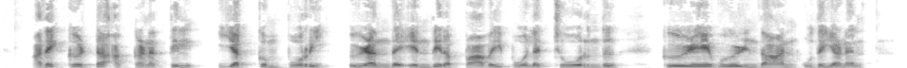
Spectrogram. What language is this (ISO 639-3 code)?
tam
